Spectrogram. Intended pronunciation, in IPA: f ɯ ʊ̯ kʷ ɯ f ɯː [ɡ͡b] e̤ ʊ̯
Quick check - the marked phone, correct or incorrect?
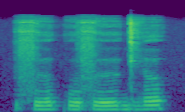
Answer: incorrect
